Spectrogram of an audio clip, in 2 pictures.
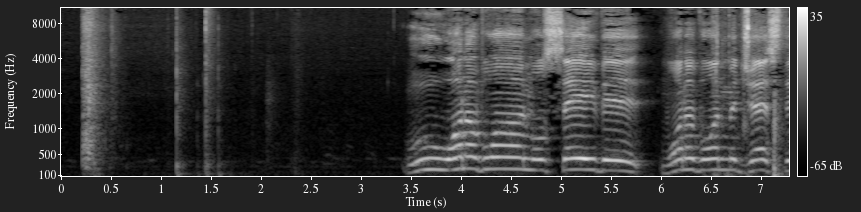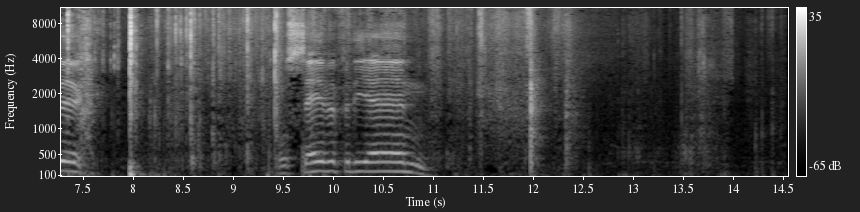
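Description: A plastic card case clicks and taps as hands handle it.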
